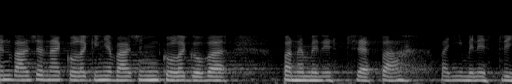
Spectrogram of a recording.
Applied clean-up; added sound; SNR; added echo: none; none; none; none.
